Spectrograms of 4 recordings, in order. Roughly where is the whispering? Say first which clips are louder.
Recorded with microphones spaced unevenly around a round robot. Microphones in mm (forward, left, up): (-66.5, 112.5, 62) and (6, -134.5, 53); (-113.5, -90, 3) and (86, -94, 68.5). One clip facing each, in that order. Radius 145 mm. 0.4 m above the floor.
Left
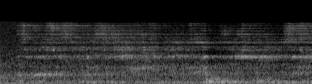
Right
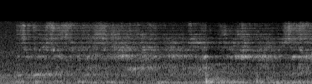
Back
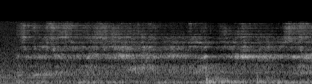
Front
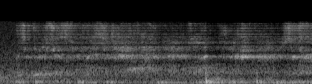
Right 1 dB, front 2 dB; ahead right.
